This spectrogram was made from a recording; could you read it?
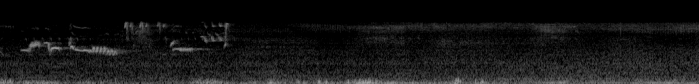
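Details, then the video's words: Common blackbird singing on 1 April 2021 in Lanfertsweg among daffodils: low fluted warbling phrases followed by a brief high, scratchy twitter, then a quieter stretch with background rumble. "singende Amsel"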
